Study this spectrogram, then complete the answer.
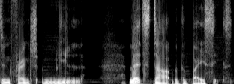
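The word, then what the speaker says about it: miel: Honey is pronounced in French mil. Let's start with the basics because well, why not? Honey in French is pronounced mil as I just said and spelled m i e l.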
